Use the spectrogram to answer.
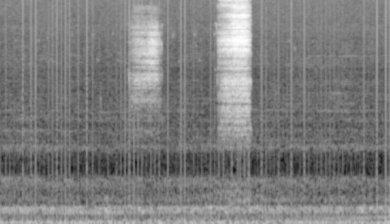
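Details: Begging hisses from five wild baby barn owls in a nest box being fed by their mother: two breathy, broadband screeches roughly a second apart, the second louder and longer, over a persistent low hum.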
